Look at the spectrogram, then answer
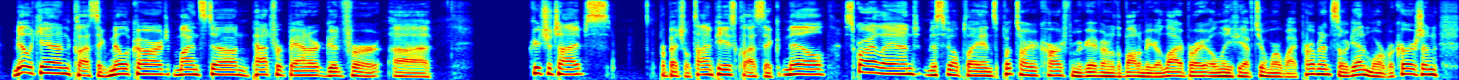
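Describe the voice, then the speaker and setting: On a very clean recording with a silent background, a man with a fairly high voice talks at a fairly quick pace, his pitch swinging very widely while his loudness stays very even. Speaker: streamer. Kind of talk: livestream unboxing. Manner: fast.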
